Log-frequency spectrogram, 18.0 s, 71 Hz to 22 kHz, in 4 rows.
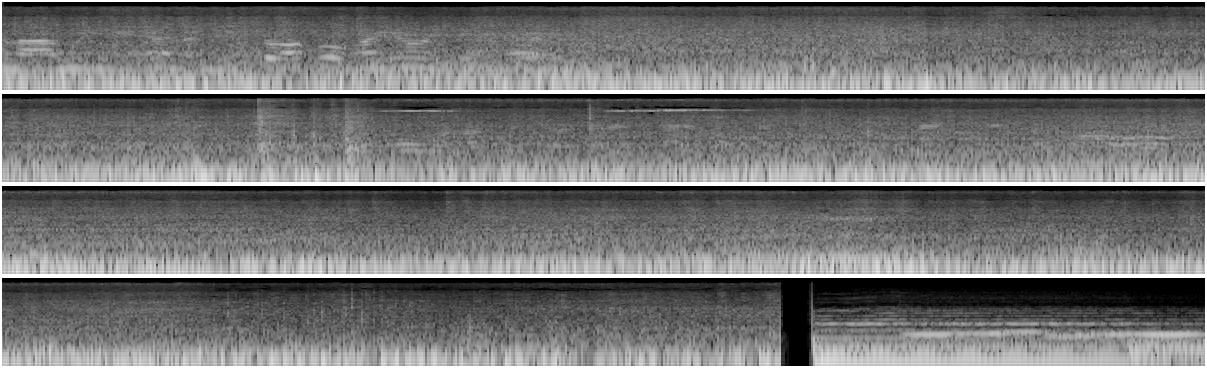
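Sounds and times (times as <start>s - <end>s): tricycle engine rumble: 0.0s - 16.5s
road noise: 0.0s - 17.6s
surrounding traffic: 0.0s - 18.0s.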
